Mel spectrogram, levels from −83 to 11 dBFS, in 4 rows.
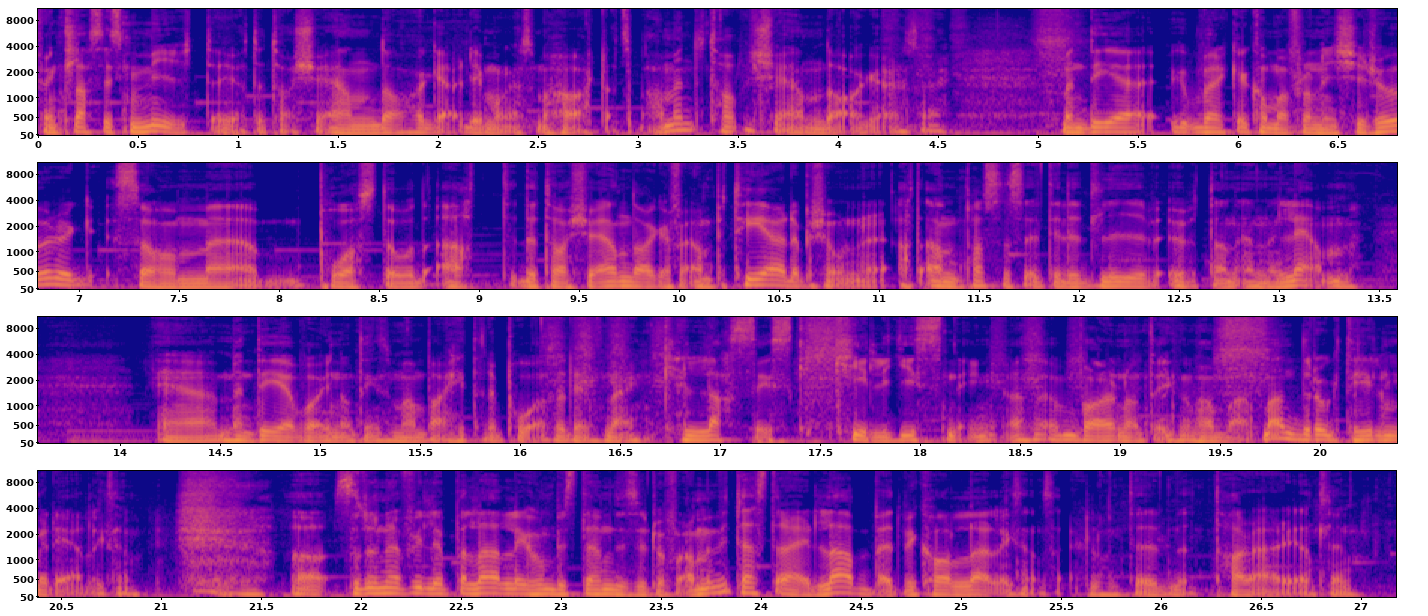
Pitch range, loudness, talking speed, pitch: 100-120 Hz, -22 LUFS, 240 wpm, 110 Hz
